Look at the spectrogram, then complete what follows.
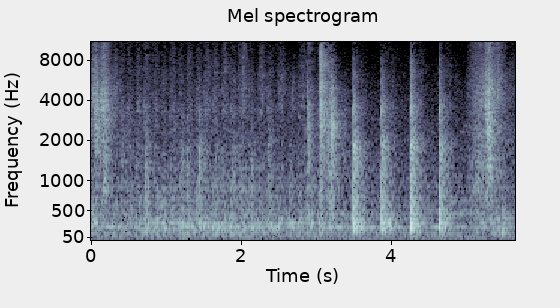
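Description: Crayon scribbling back and forth on paper, a run of scratchy strokes about two or three a second that grows louder around the middle.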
